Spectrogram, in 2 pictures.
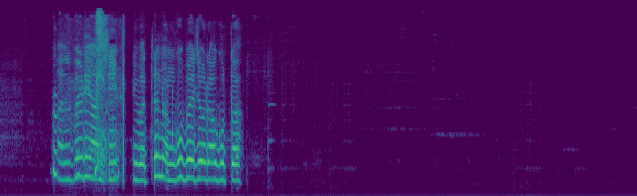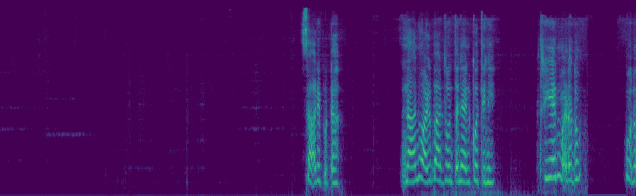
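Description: A woman speaks emotionally, close by.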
